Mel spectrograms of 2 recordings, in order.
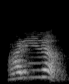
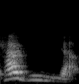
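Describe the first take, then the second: First: "How do you know?" much higher, incredulous; challenging question. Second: Said in the usual way. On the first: Shown as a demonstration. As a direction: toss the question up high in disbelief. Repeats the question three ways.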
